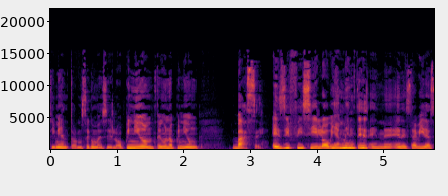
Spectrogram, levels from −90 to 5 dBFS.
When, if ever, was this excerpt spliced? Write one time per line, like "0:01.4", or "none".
0:03.3
0:04.7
